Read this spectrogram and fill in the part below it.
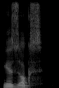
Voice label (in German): "Gesokks", Platt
